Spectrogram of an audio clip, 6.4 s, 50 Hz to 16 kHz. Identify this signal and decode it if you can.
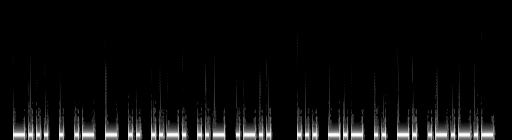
Morse code, heard as a keyed tone, about 25 wpm, 700 Hz. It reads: BEATIFUL SKIN.
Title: Sentences from Top 1300 Words 25wpm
